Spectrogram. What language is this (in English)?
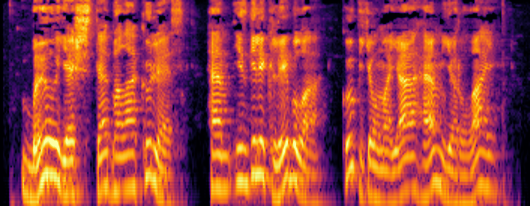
Bashkir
